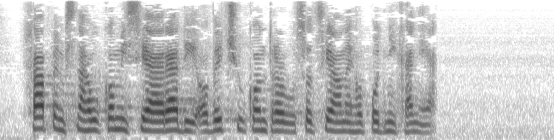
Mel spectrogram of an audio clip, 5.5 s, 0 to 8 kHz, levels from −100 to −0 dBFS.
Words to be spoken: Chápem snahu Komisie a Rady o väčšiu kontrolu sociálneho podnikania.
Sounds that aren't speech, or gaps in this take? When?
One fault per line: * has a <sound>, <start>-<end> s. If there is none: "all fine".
all fine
